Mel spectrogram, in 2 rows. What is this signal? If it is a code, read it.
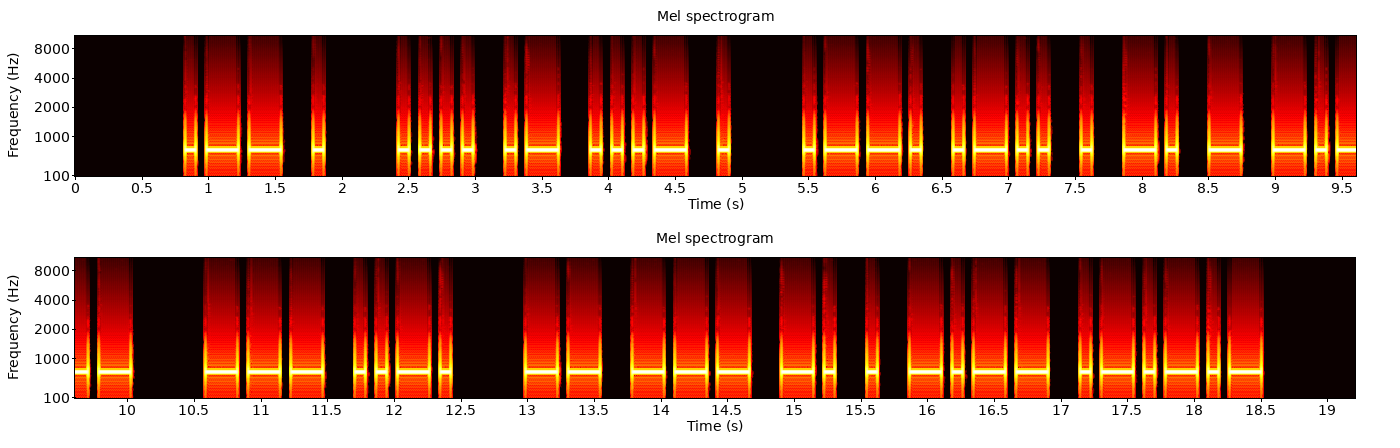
Morse code, heard as a keyed tone, about 15 wpm, 700 Hz. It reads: WE HAVE PLENTY OF MONEY.
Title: Sentences from Top 1300 Words 15wpm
